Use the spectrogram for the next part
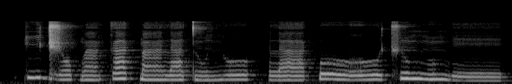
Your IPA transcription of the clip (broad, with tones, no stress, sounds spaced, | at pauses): k i˦ d͡ʒ ɔ˨ b ã˨ k a˦ k͡p ã˨ l a˧ t ũ˨ ɲ o˦ | l aː˨ k͡p oː˦˨ ɣ oː˧ t͡ʃ ũ˦ ŋ ũ˧ ŋ eː˨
